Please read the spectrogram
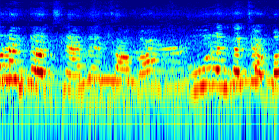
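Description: Speech: a woman talking, with no other sound standing out.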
